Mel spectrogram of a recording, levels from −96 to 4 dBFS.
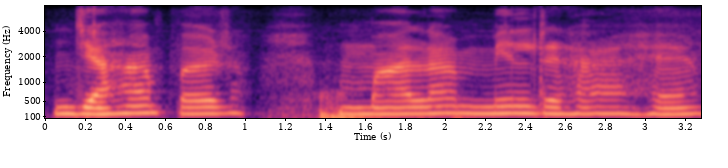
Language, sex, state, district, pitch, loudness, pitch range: Hindi, male, Bihar, Patna, 175 Hz, -18 LUFS, 170-185 Hz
